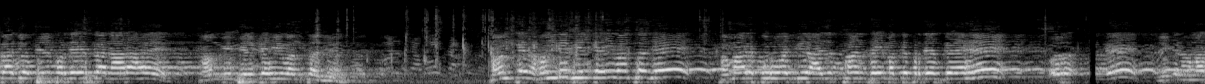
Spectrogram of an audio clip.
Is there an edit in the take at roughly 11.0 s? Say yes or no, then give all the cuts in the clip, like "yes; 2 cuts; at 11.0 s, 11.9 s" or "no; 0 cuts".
yes; 1 cut; at 11.0 s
